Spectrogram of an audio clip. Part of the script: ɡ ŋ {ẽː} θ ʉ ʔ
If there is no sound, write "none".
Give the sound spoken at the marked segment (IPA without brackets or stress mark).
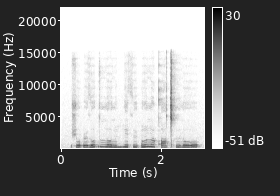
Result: ẽ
